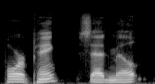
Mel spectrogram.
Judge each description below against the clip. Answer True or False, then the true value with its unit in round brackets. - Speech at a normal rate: True (155 wpm)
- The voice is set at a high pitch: False (115 Hz)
